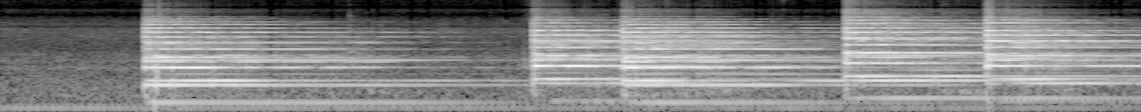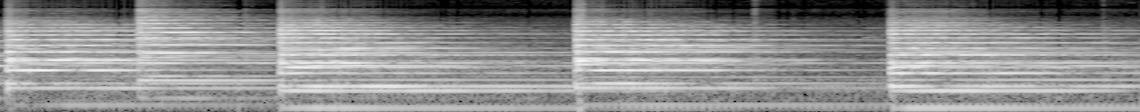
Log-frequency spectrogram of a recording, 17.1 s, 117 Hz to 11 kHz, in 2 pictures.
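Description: Church bells of a five-bell ring in D, cast by Pruneri in 1953, sounding one stroke at a time in a slow melodic sequence on different notes. There are about ten strokes, starting a second in, each ringing out and slowly fading under the next.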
